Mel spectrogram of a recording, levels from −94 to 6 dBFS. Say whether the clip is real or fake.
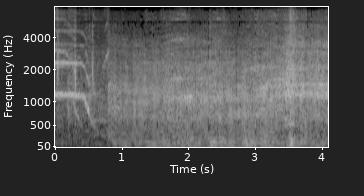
fake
